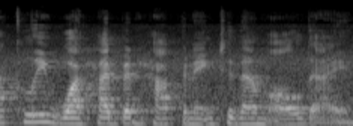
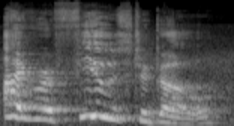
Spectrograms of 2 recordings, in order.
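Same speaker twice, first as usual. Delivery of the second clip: firm declaration; 6 semitones higher, 5 dB louder than usual. A narrator's reading. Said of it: "announced Grandpa George".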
